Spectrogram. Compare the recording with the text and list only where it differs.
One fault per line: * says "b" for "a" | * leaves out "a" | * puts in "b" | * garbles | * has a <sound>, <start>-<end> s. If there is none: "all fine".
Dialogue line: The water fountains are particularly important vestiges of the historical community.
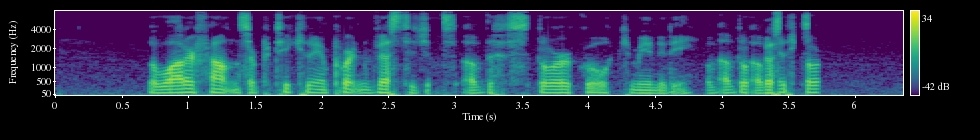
* has a dropout, 2.8-2.9 s
* garbles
